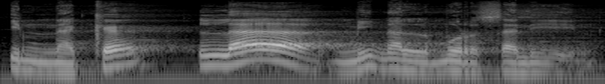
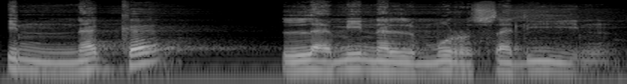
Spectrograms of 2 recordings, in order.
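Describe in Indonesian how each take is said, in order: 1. Vokal dalam 'la' panjang. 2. Vokal dalam 'la' pendek.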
